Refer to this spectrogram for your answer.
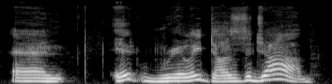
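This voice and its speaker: The voice carries a dark, mellow tone and lively intonation. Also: man. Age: 60s. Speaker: outdoor channel host, welder. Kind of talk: product review. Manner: casual, conversational.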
